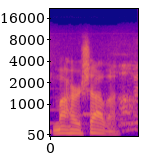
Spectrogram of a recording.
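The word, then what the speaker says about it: Mahershala: real for real what what's his first name pronounce that for me Mahala Mahala are you serious Mahala Maha I was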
